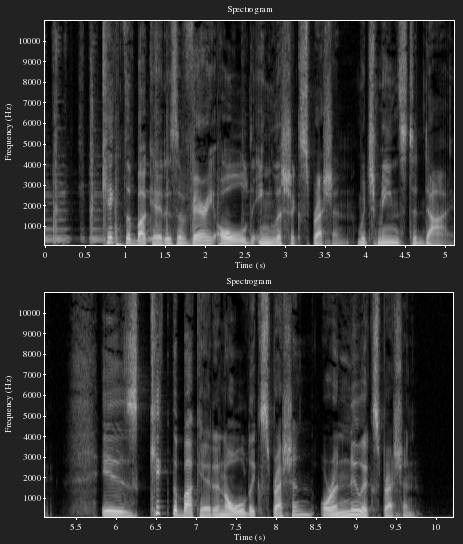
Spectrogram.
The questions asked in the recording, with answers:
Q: Is kick the bucket an old expression or a new expression?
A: Kick the bucket is a very old expression.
